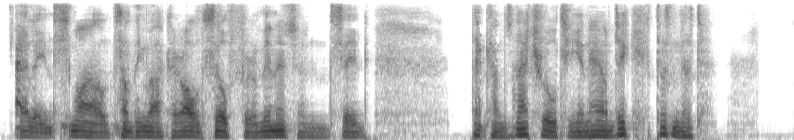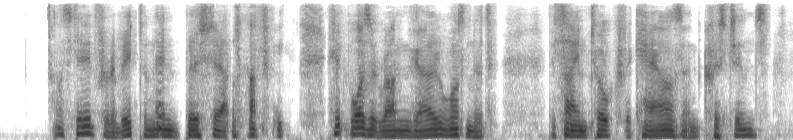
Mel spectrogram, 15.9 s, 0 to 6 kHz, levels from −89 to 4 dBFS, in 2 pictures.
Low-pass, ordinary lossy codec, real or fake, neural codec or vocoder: 5.4 kHz; AAC, 32 kbps; fake; codec, 16 kHz in and 24 kHz out, 1.1 kbps, FireRedTTS-2 codec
